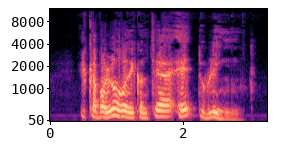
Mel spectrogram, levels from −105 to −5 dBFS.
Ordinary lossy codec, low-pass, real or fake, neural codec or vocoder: AAC, 64 kbps; 10.8 kHz; real; none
